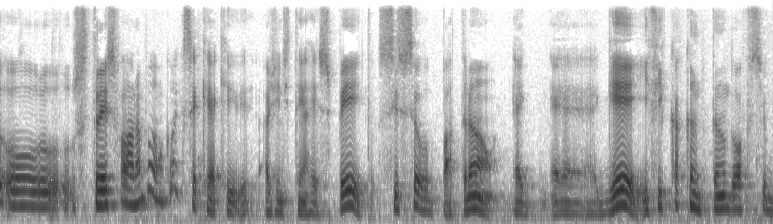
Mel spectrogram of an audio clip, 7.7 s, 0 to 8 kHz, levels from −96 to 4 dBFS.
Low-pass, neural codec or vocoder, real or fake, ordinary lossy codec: 7.2 kHz; none; real; none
